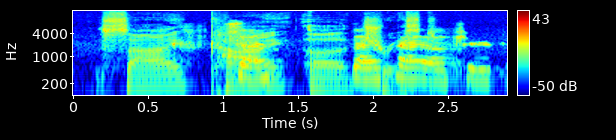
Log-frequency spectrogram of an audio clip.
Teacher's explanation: the P is quiet. You don't say the P at all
